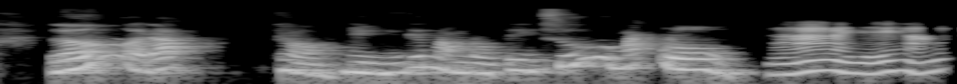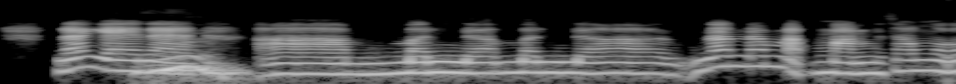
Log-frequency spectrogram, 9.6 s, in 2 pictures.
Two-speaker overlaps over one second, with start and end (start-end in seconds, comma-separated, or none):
none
